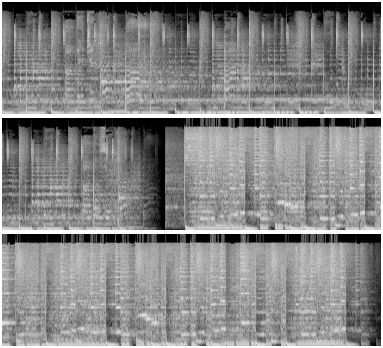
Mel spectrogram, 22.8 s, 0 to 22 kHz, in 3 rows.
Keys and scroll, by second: 0.6 z, 2.4 v.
